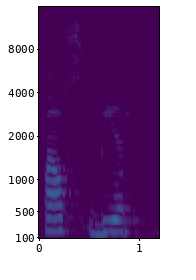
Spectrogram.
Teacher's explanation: रा मोटी पड़ी जाएगी, रवानी में पढ़ रहे हैं दम्मतैन के साथ. फस्बिर रा सुकून से पहले कसर आ रही, रा बारीक पड़ी जाएगी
